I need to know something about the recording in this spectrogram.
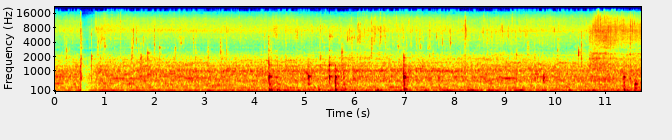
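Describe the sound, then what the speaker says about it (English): Potatoes fry in oil for a Kenyan pilau, a soft continuous sizzle with scattered pops and crackles, fairly close and steady, with a brief clatter near the start. "now I'll frying my potatoes in the oil, because they take long to cook,"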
